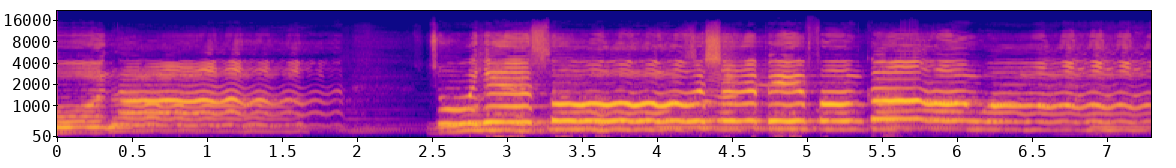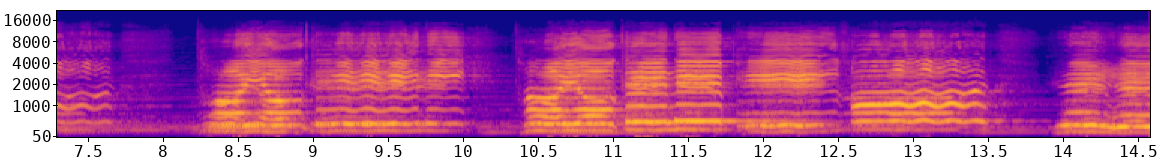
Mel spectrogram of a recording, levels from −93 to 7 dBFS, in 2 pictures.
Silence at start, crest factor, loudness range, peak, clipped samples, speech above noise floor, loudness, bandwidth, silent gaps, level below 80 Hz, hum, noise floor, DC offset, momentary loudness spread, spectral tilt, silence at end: 0 s; 12 dB; 6 LU; 0 dBFS; under 0.1%; 41 dB; -11 LUFS; 13.5 kHz; none; -62 dBFS; none; -50 dBFS; under 0.1%; 13 LU; -2 dB/octave; 0 s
